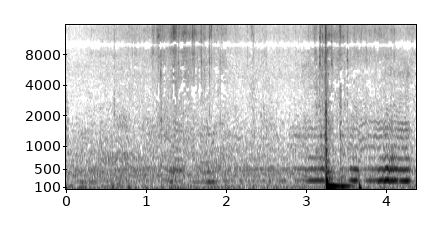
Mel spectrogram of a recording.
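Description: A honeybee colony buzzing in a steady hum as its hive is opened. A single loud knock comes about three seconds in.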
